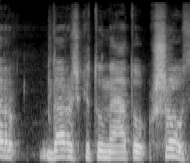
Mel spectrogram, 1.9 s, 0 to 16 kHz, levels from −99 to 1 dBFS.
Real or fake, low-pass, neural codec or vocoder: fake; 14.4 kHz; vocoder, 48 kHz, 128 mel bands, Vocos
